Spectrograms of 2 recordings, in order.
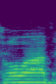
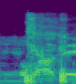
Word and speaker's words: Olave: Chris Olave and Garrett Wilson. I said it wrong. Yeah. Olave.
